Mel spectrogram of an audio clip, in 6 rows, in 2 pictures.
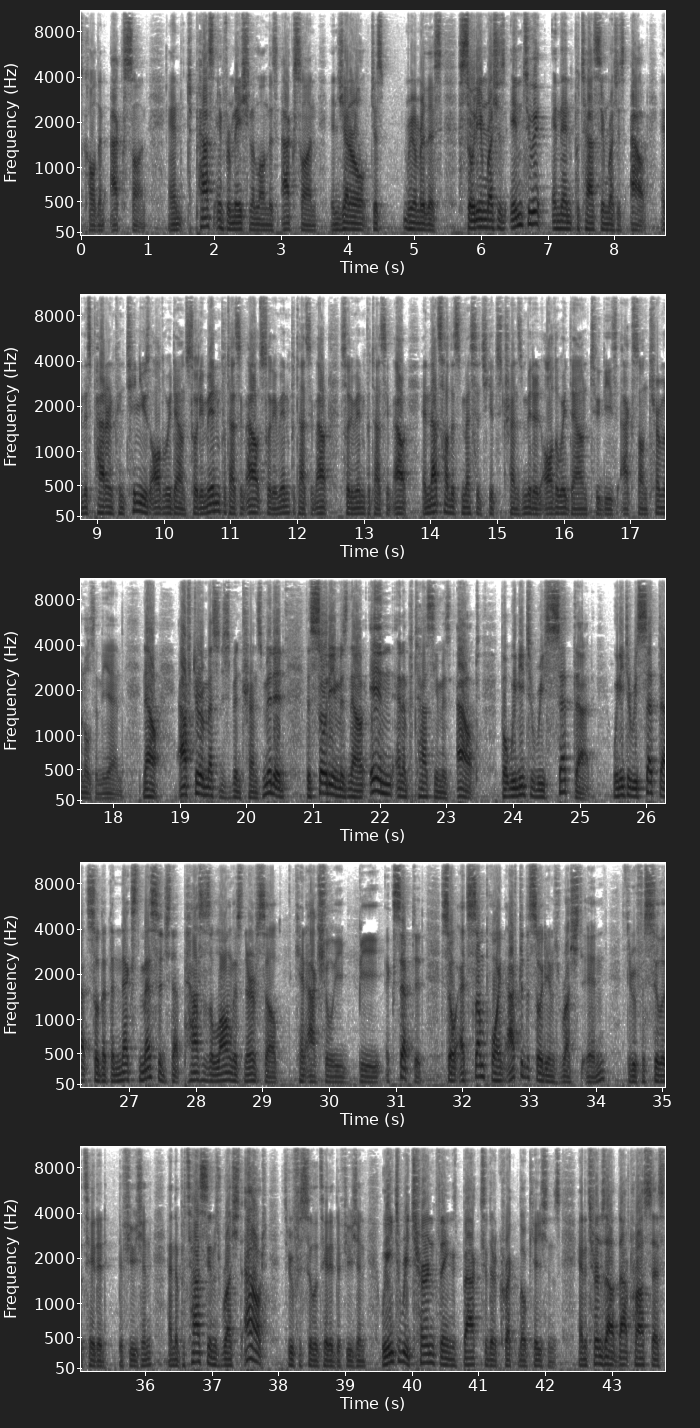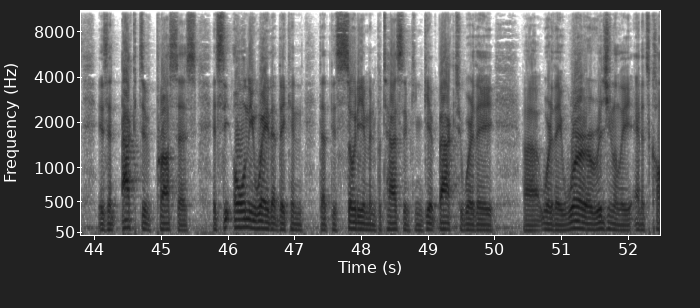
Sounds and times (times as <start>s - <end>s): Speech: 0.0s - 52.4s.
